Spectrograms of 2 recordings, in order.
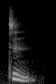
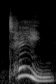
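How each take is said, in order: First: The vowel drops, leaving a short syllable. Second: The syllable keeps its full vowel sound. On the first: "튼과 같이 발음이 되기도 합니다" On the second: "모두 제대로 소리가 난다면 테인은 테인 이렇게 발음이 됩니다"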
